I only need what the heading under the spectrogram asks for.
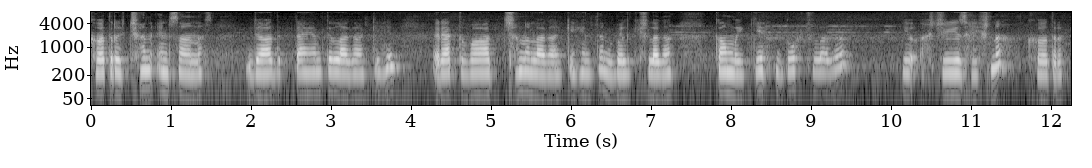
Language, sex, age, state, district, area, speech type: Kashmiri, female, 30-45, Jammu and Kashmir, Bandipora, rural, spontaneous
